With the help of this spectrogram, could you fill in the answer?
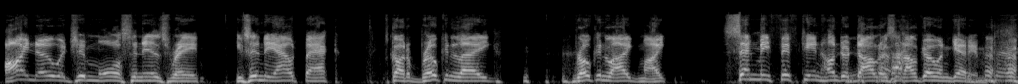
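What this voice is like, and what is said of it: Put-on Australian accent. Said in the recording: “I get a letter from Australia. I know. You can just imagine the accent.”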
